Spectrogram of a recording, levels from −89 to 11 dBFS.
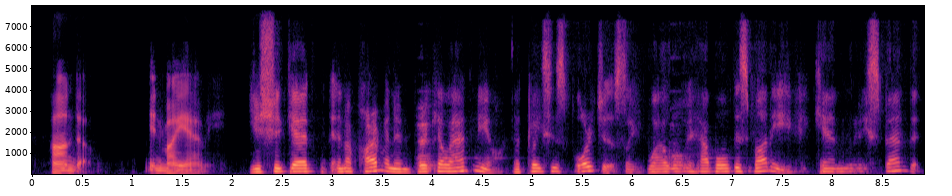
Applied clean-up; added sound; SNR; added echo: neural mask model DeepFilterNet 3.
